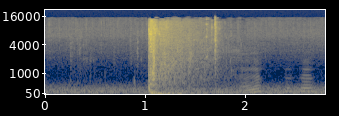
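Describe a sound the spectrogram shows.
A bowstring snaps as an arrow is loosed.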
